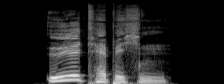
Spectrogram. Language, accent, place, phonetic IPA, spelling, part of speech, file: German, Germany, Berlin, [ˈøːlˌtɛpɪçn̩], Ölteppichen, noun, De-Ölteppichen.ogg
- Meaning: dative plural of Ölteppich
